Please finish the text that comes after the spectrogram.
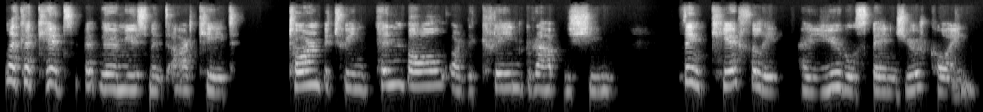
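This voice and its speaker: Higher-voiced woman reading a devotional. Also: unhurried, a little mellow, low-quality recording. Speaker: scripture meditation reader.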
